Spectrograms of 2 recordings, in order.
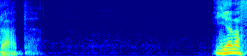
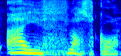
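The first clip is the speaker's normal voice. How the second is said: susto baixinho; 8 dB quieter, much slower than usual. Acted. Mulher se vê descoberta.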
